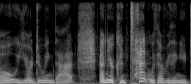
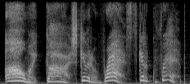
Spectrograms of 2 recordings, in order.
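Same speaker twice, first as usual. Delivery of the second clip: exasperated auntie; 7 semitones higher than usual. Retold or imitated.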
